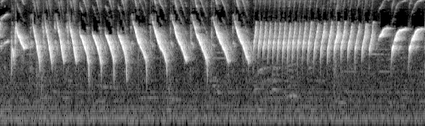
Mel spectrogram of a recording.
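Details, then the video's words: Canary of a BBSF x Berner cross, singing a black-throat-filled song meant for tutoring young birds: a run of loud descending whistled sweeps about three per second, then a fast even rattling trill and renewed sweeps. "kenari gacor isian blacktroath"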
